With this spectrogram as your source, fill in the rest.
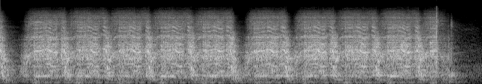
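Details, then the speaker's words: Quad on a battery that froze over winter, revived by cycle charging for three days. The starter spins it over at a strong, even whirr for about four seconds without dragging. Normal cranking. "okay that is a good sign I like that that's usually what it sounds like when a crank start"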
